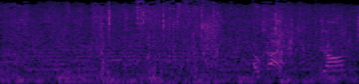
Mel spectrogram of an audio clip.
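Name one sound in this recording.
Horses' hooves clop on a dirt path.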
